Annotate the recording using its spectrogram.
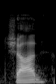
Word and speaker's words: Shad: The owner of the Jacksonville Jaguars, Shad Khan, if I'm saying that right. – Shad, okay. Yep.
